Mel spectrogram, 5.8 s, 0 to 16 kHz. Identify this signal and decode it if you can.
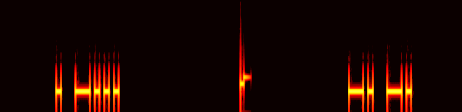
Morse code, heard as a keyed tone, about 20 wpm, 700 Hz. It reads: E B N N
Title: All Cut Numbers - 2-Digit 20wpm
